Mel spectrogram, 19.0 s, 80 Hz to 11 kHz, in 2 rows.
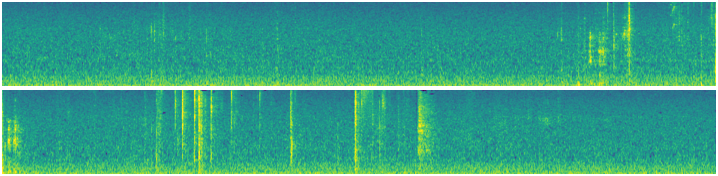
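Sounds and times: hands handling packaging: 11.1 - 15.3.

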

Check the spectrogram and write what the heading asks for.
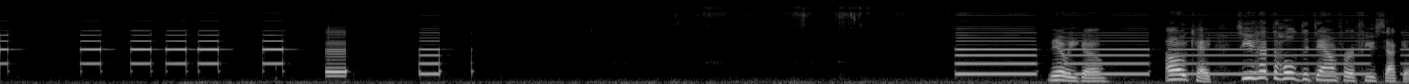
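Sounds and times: metal detector beeping: 0.0 - 3.6, 9.5 - 14.0.

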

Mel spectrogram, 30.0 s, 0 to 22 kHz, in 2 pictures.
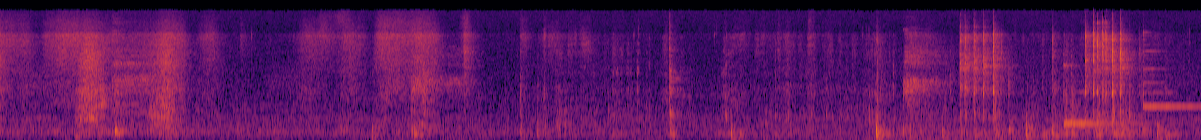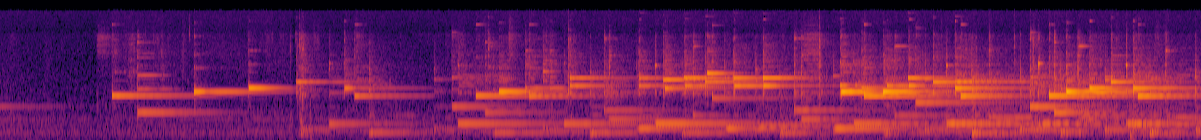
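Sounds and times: music box notes: 13.3 - 15.7, 16.4 - 30.0.

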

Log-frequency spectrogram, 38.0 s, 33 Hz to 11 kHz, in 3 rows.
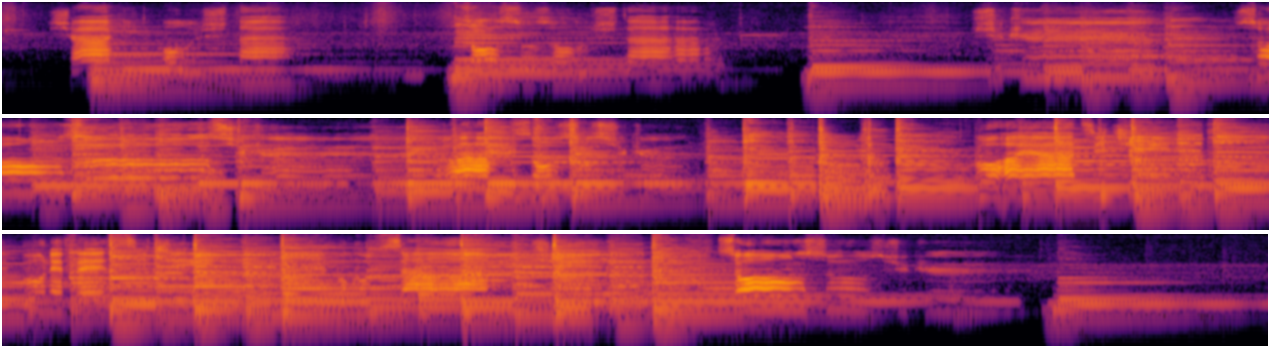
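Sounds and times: man singing: 0.5 - 3.1, 4.5 - 7.2, 9.7 - 19.7, 22.1 - 35.5
acoustic guitar strumming: 0.6 - 38.0.

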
